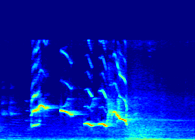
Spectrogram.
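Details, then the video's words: A female white-rumped shama, calling to prompt other shamas to sing, gives five loud whistled notes in about one and a half seconds, a high level pair, then lower slurred ones, with faint hiss afterward. "Memanggil Kacer lain Agar ikutan GACOR dan NJERIT \\ KACER BETINA"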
